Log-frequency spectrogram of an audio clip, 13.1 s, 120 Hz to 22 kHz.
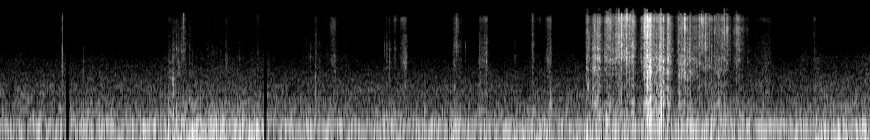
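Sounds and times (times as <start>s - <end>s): plastic film peeling rustle: 8.8s - 11.2s.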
